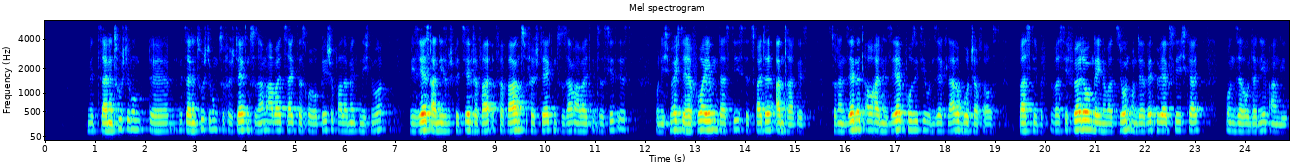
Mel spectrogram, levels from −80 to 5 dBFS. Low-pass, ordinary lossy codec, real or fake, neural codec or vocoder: 5.4 kHz; none; real; none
